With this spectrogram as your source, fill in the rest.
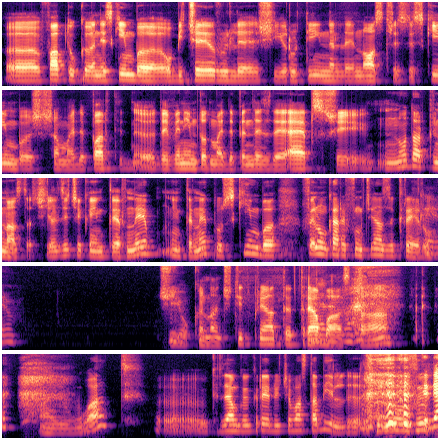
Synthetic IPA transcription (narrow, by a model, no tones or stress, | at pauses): əfap̚t̪ulkəne̞skʲimbəo̞bit͡ʃe̞ɾuɾile̞ʃiɾut̪ine̞le̞noast̪ɾe̞̰se̞skʲimbəʃiḁʃamajd̪e̞part̪e̞ə̰d̪e̞ve̞nimt̪o̞t̪majd̪e̞pe̞nd̪ent̪sd̪e̞ʔæpsʃḭnud̪oarpɾinast̪at͡ʃije̞lzit͡ʃe̞kəint̪erneint̪e̞rne̞t̪uskʲimbəfe̞luɨŋkaɾe̞fuŋkt̪sioneazəkɾeɾu | ʃijewkɨnd̪amt͡ʃi̥t̪it̪pɾinalt̪ət̪ɾeabaast̪a | ajwat̪ | ə̰kɾe̞d̪eamkəkɾeɾujet͡ʃe̞vast̪abil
